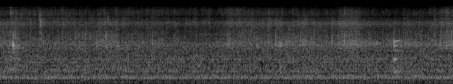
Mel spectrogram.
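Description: Prawn fried rice sizzling steadily in a hot pan as it is stirred with a spatula, with a couple of light spatula clicks against the pan near the start and near the end.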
